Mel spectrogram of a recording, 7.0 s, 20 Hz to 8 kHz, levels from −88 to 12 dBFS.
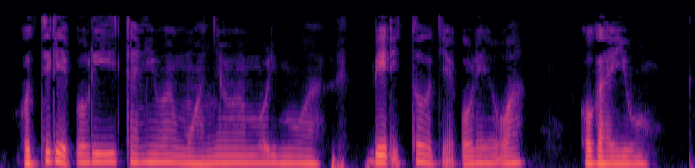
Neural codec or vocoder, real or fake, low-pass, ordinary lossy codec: codec, 24 kHz, 0.9 kbps, WavTokenizer, medium speech release version 2; fake; 7.2 kHz; MP3, 24 kbps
